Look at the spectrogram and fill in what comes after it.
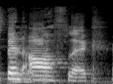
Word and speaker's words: Ben Affleck: No, it's Ben Affleck, okay? – Affleck.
